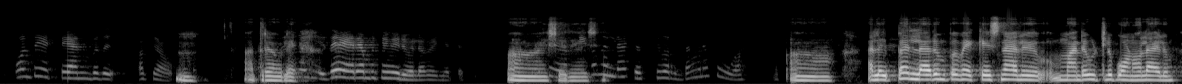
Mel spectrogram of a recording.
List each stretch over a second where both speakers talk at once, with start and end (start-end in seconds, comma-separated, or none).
none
